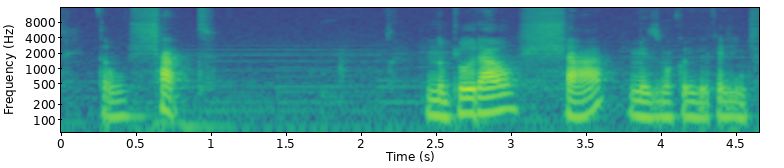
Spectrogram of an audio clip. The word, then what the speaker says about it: chat: Gato, a gente diz chá, chá, igual o chá que você toma, chá. No feminino, chat, a gente fala só o T, um T. Então, chat. No plural, chá, mesma coisa que a gente falou aqui.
